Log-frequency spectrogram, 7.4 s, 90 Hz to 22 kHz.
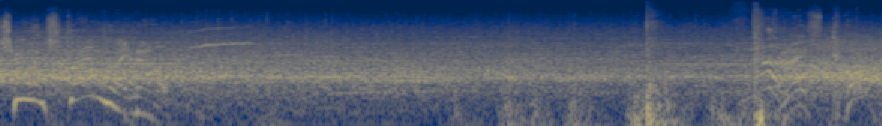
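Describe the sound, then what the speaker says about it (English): Loud arena crowd roars steadily throughout a women's NXT wrestling match in WWE 2K23, with a few sharp slams and impacts cutting through near the end and commentary voices beneath. "Just listen to this crowd."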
